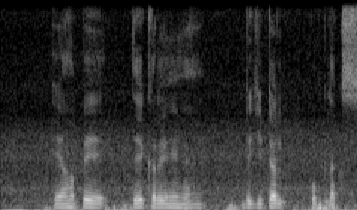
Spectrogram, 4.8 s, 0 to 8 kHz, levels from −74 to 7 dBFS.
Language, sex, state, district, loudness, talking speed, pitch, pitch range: Hindi, male, Punjab, Pathankot, -19 LUFS, 100 wpm, 130 Hz, 120-135 Hz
